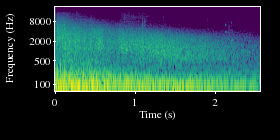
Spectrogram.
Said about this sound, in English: And, like, it explodes, and none of the shrapnel hits you.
